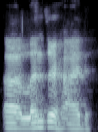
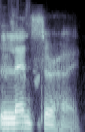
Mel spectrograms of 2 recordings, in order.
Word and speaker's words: Lenzerheide: It's called Lenzerheide, and it's Lenzerheide.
